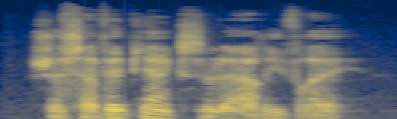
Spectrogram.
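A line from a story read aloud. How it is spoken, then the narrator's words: Low voice. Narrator (French): dit-elle à voix basse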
